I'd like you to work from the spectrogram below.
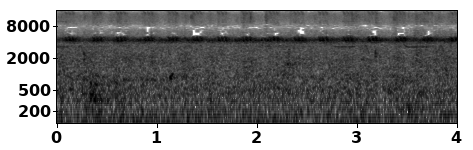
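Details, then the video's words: Crickets chirping during rain: a high, thin pulsing tone repeating about three to four times a second, steady throughout, over a constant broad hiss of falling rain. "The sound of rain and crickets"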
